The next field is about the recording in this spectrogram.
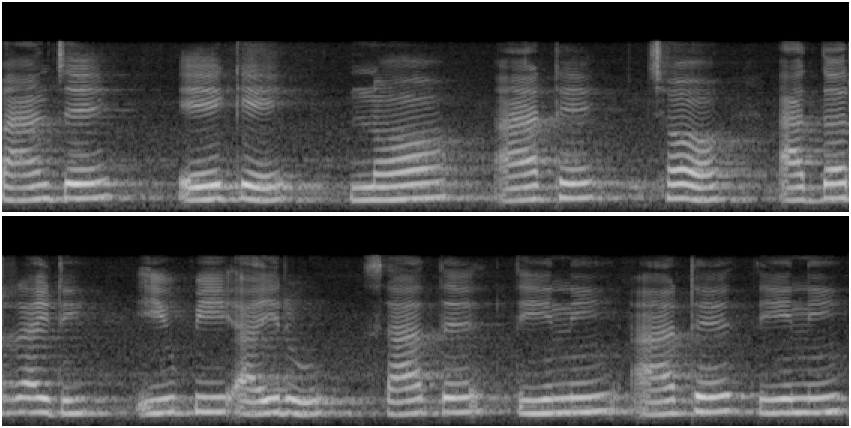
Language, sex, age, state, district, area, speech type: Odia, female, 18-30, Odisha, Nayagarh, rural, read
